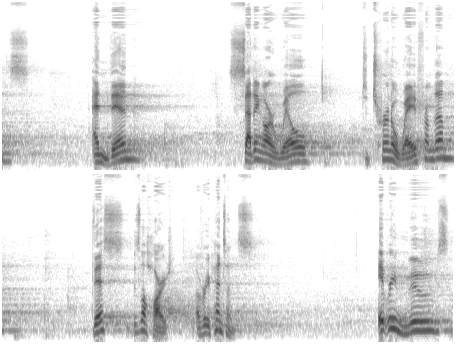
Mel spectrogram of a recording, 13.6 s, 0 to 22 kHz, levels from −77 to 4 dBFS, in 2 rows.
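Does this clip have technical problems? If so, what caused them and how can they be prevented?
Yes, crude rate conversion throughout: 32 kHz audio pushed to 48 kHz by repeating nearest samples, leaving a gritty inharmonic fizz roughly 25 dB down. Use a properly filtered resampler instead.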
